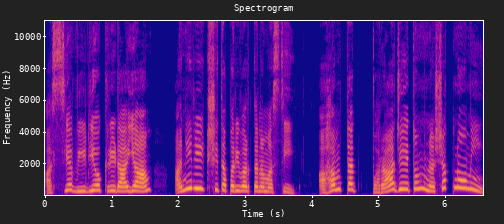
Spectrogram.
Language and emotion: Sanskrit, surprised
